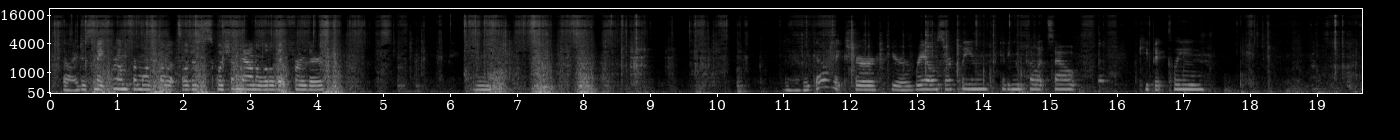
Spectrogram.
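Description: Wood pellets rustle and clatter as hands stir them.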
